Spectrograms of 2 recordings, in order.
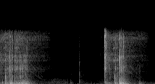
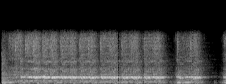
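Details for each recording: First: Mower starter motor bench-tested with a jump box: two short, clean whirs spinning up freely with no grinding or clatter, and no weird noise. The starter is healthy; the owner suspects the battery was the problem. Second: Mower that won't start: a strained, whining crank stopping and restarting in short bursts without firing. The owner first suspected the starter; an overtight deck belt was dragging the engine.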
